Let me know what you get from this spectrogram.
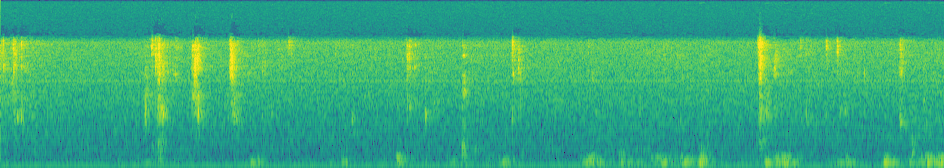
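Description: Faint chewing of fried chicken close to the microphone. Scattered sharp mouth clicks come with soft low thumps between them.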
